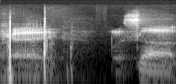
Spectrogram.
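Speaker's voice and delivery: very low, very deep, hushed, soft raspy voice. Imitating the other person's talk-show-host voice back to them, in a put-on deep raspy voice. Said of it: "You got that deep, like raspy voice".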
